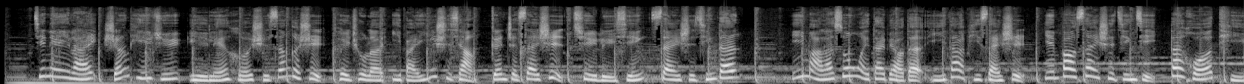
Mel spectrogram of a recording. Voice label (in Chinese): 女 解说 时尚活力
